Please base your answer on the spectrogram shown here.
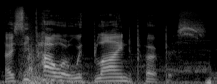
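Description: A man's voice: a little high, measured pace, heavy background noise, natural voice. An actor playing a proud, defiant Shaolin warrior monk in a fighting game, terse and formal as he issues challenges. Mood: proud, challenging.

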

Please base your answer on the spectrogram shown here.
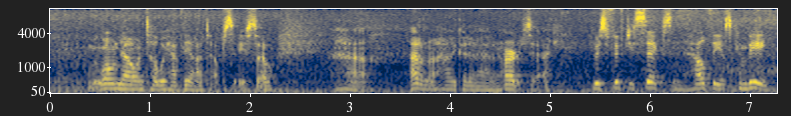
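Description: An American actress playing courteous, slightly hesitant small-town women, a sheriff and a wife, in an audio drama. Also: female voice, sits low, brisk, a little hiss or hum, poor audio. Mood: matter-of-fact.

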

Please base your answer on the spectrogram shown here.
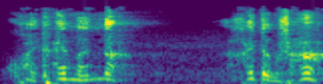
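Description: An actor playing an uneasy, questioning male student in an audio drama, fretful and expressive. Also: extremely high pitch, a little slow, a little hiss or hum, full character voice. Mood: urgent.

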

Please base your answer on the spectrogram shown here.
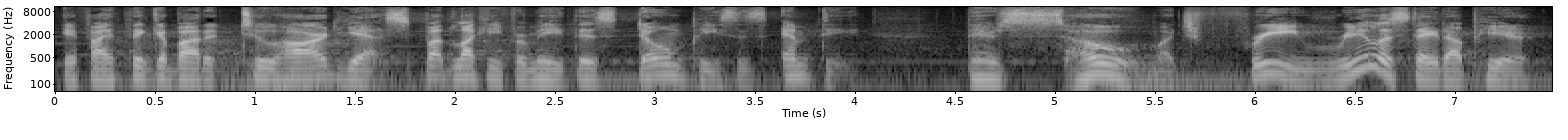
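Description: A man's voice: mid-range voice, normal speed, husky, soft background music, close to an everyday voice. A man playing an irreverent, wisecracking mercenary antihero in a video game, sarcastic and flippant. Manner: sarcastic, flippant, cartoonishly animated. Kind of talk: comic video game character acting.

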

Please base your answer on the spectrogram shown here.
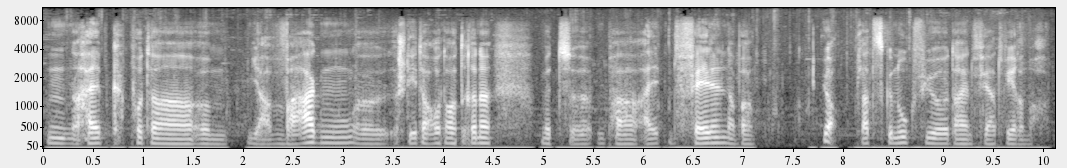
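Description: A man's voice: medium pitch, level tone, a little slow. A man improvising narration as the game master of a tabletop role-playing game, hesitantly searching for words.

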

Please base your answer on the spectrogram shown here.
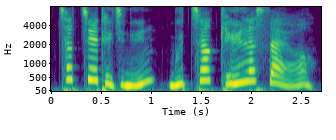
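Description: High, animated woman storyteller. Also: a little slow, no echo, clean studio sound. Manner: expressive, simple storytelling for young children. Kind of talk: children's storybook narration.

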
